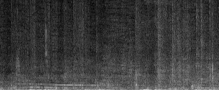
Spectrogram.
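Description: Close-miked eating sounds: a mouth chewing rice and fish curry, with irregular low rumbling bursts and small wet clicks, and fingers mixing rice on a brass plate.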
